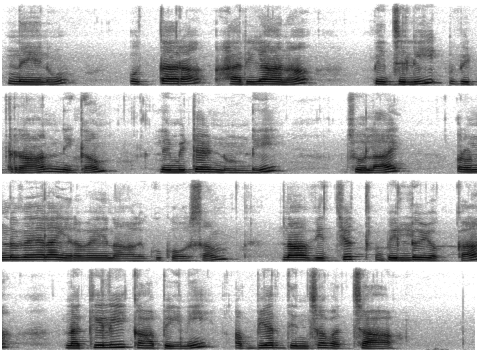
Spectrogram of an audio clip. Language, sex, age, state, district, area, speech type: Telugu, female, 30-45, Andhra Pradesh, Krishna, rural, read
